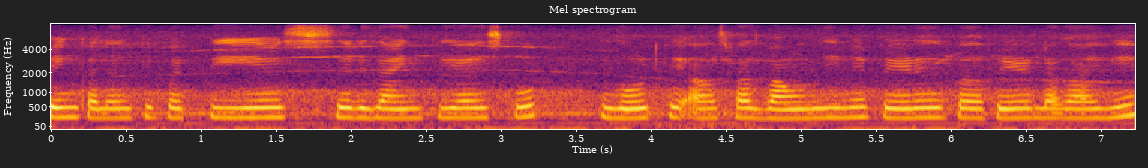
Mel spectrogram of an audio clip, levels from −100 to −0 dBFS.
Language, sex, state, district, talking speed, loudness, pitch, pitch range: Hindi, female, Chhattisgarh, Rajnandgaon, 165 wpm, -15 LUFS, 230 Hz, 225-235 Hz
